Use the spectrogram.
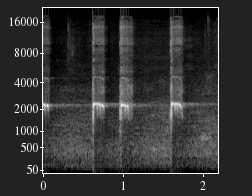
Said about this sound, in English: but also another key tool is a whistle, right? A widgeon whistle. Simple pintail whistle.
